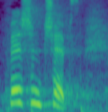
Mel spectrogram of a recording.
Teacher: the word and is in a weak form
